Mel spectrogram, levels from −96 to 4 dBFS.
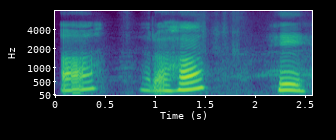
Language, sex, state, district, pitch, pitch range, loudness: Hindi, female, Madhya Pradesh, Bhopal, 220 Hz, 200-245 Hz, -17 LUFS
